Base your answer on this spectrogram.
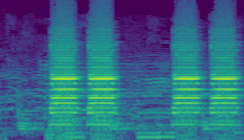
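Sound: many car horns honking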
